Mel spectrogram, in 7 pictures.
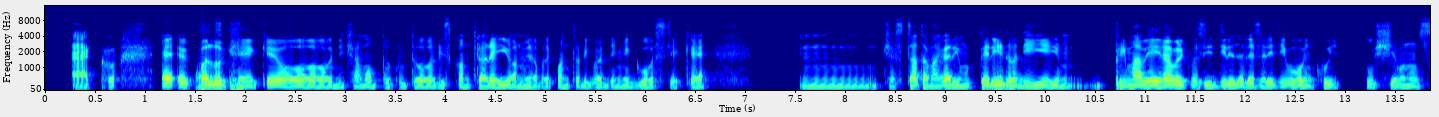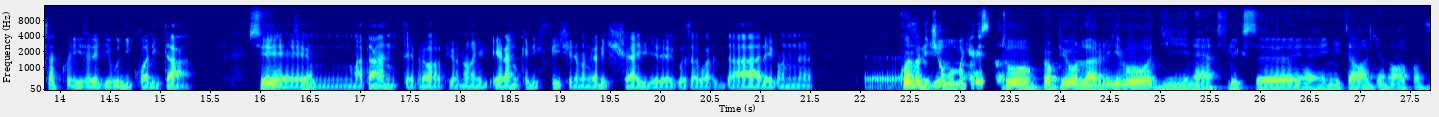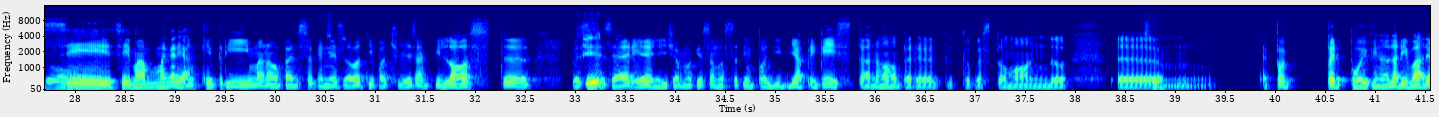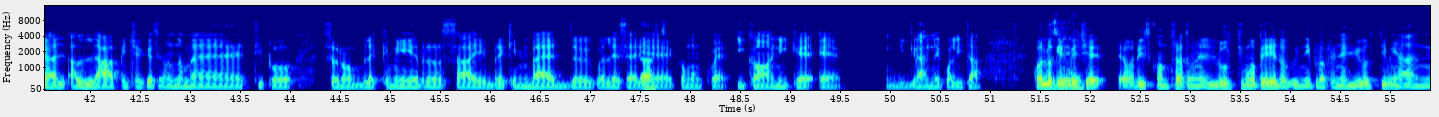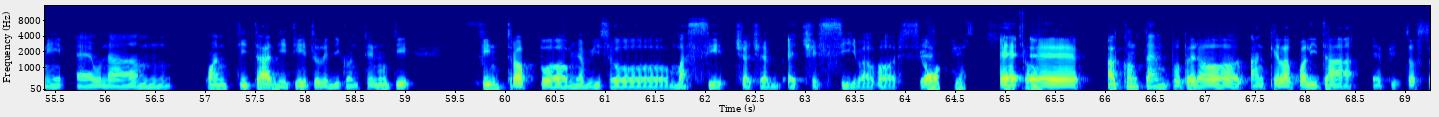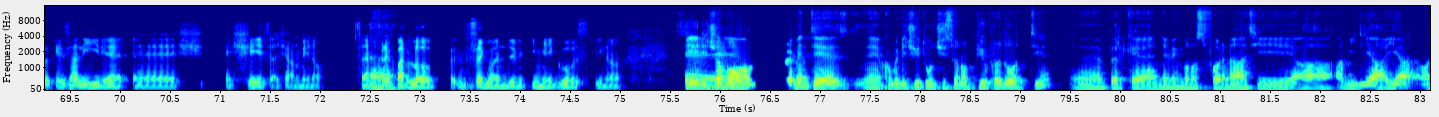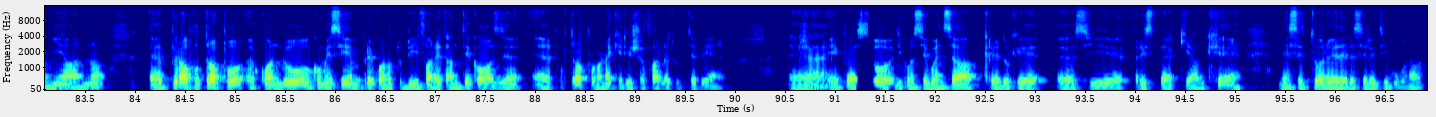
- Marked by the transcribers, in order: "proprio" said as "propio"; tapping; other background noise; unintelligible speech; "probabilmente" said as "proalmente"; "purtroppo" said as "puttroppo"; laughing while speaking: "anche"
- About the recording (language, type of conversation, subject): Italian, podcast, Che ruolo hanno le serie TV nella nostra cultura oggi?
